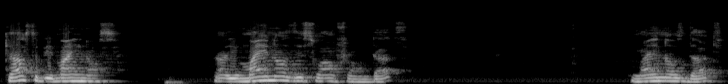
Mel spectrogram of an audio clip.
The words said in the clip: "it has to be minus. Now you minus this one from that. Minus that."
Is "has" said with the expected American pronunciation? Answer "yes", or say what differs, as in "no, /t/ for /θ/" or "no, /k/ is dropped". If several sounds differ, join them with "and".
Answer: no, /s/ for /z/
